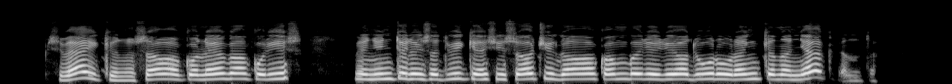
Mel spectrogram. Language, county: Lithuanian, Panevėžys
